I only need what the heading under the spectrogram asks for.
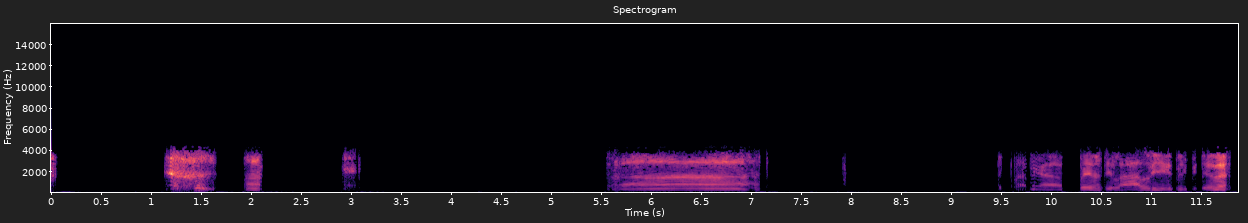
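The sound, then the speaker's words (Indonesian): A few short, sharp coughs and throat clearing from an itchy throat, separated by silence, followed by a longer held voiced sound and then speech. “Istirahat ini mulai gatal-gatal. Nah, batuk.”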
